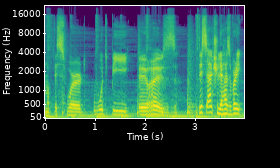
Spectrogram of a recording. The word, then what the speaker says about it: heureuse: So the simple rule here is that if there is a letter like A or E or something else after the last consonant, then you will pronounce the last consonant as well. So in this word here, we can see that there is an E after the S, so I will say heureuse, so I will pronounce the ending as well.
